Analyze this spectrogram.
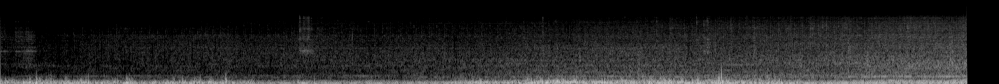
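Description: Motor vehicle engine running, as heard from a car on the move, with a steady low rumble that grows a little louder partway through and then cuts off suddenly near the end.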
